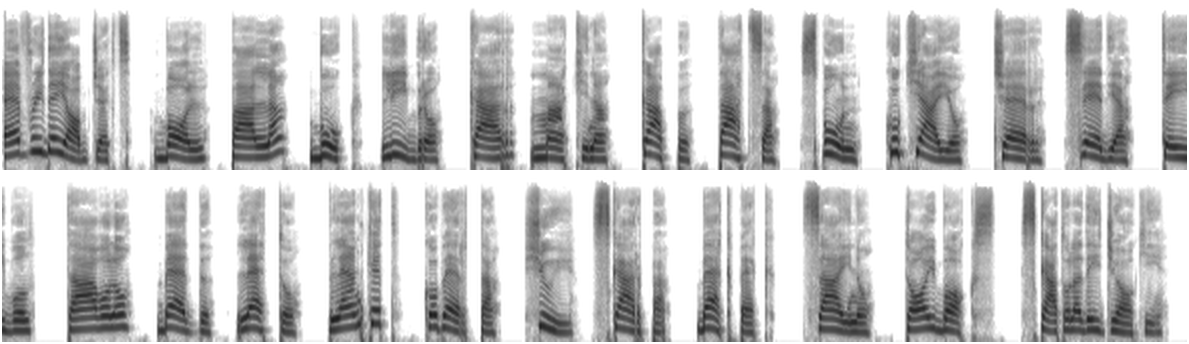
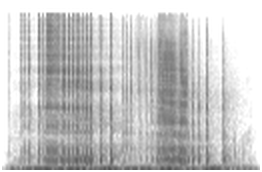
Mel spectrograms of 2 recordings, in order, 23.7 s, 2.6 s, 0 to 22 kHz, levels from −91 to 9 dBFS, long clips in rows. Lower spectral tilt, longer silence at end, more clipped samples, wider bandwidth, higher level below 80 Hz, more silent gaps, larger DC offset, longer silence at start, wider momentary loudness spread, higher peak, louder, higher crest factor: first, -4 dB/octave vs -1.5 dB/octave; first, 0.25 s vs 0.05 s; neither; about the same, 18 kHz vs 17 kHz; about the same, -46 dBFS vs -46 dBFS; neither; neither; about the same, 0 s vs 0.05 s; about the same, 11 LU vs 13 LU; about the same, -2 dBFS vs -4 dBFS; first, -16 LUFS vs -30 LUFS; second, 14 dB vs 28 dB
